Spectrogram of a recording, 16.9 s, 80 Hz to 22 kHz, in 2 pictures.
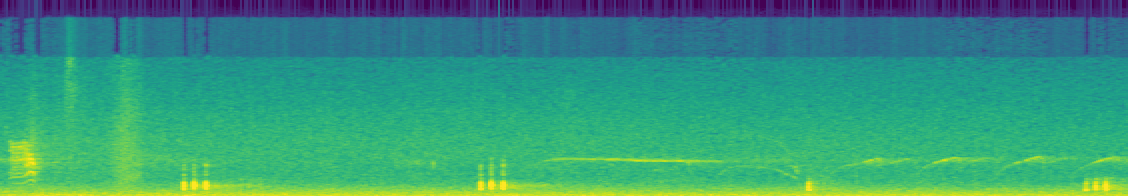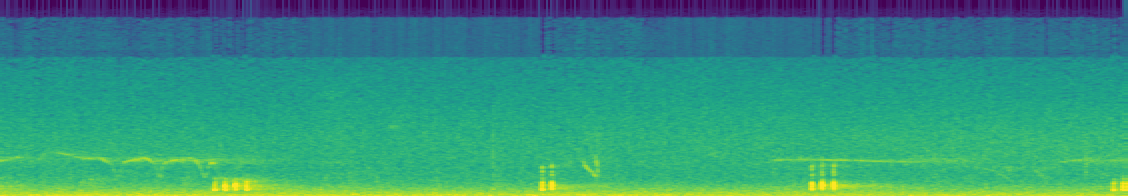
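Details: Forest green tree frog, unseen but recognised by ear, at dawn on 23 May 2015 in the inner moat of Senshu Park, Akita City, Japan; short rattling bursts repeat about every two seconds over steady background hiss, with faint high whistles between.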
